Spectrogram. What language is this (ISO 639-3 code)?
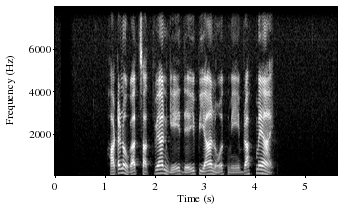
sin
